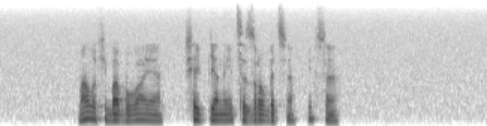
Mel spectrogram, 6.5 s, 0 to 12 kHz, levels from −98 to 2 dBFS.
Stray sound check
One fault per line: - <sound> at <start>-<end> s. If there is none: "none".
none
